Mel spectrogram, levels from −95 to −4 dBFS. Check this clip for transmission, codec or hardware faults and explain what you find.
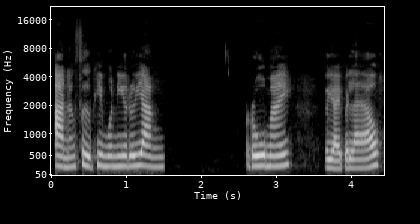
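There's damaged data in the compressed stream, twice: once at 1.44 to 1.51 s and again at 3.63 to 3.68 s. In both spots, bad bytes in the encoded frames throw the decoder off, so it loses sync and hunts for the next frame header. You hear that as a short glitch in the speech.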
